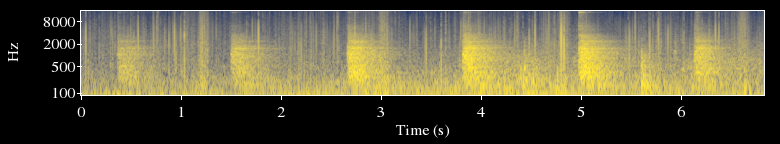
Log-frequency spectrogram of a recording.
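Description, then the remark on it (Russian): The pendulum of the Kremlin chimes in the Spasskaya Tower on Red Square knocks steadily, a series of dull, heavy thuds about once a second, evenly spaced with a faint hum between beats and no voices. “Так прислушайся, как бьется сердце площади, как стучит маятник курантов, бой которых командует движением времени нашего века.”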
